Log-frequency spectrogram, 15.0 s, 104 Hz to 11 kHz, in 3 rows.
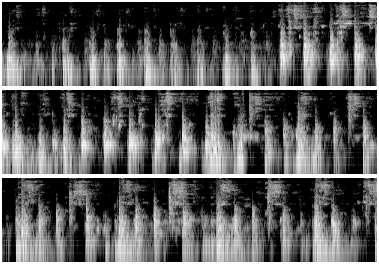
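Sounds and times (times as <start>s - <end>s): drums beating fast: 0.0s - 15.0s
jingling metal percussion: 0.0s - 15.0s.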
